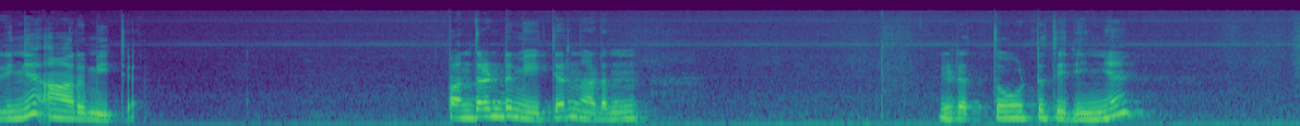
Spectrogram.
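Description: A woman speaks calmly and clearly into a close microphone, in short phrases with pauses.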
